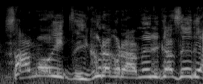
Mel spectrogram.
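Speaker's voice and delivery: high, laughing shout about the cold; шутливое возмущение холодом. Real, not acted. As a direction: protest the cold in a high, amused yell. Complaining of cold while waiting.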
